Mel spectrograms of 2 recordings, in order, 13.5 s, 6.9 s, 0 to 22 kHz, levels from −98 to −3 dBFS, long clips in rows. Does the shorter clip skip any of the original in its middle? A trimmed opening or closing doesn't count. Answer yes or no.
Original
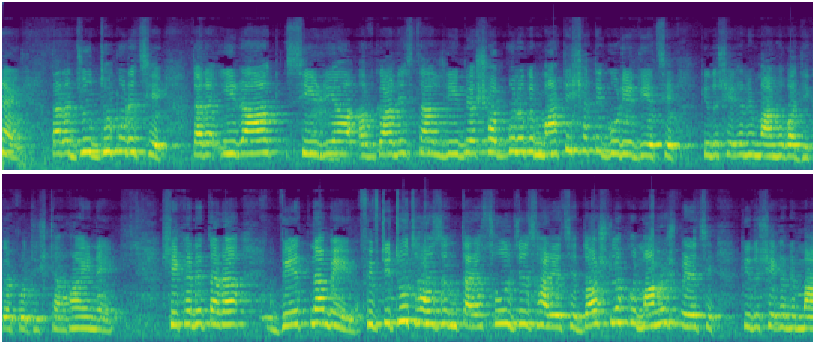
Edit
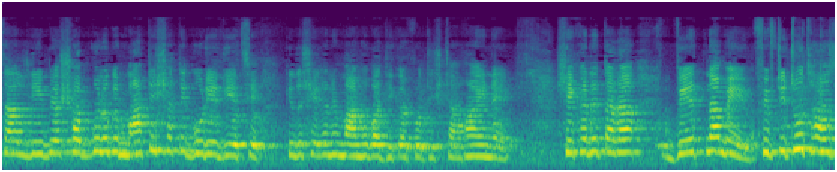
no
